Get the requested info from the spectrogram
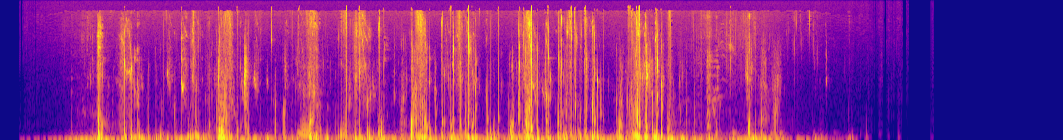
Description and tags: Drinking Beer
Produced from the drinking of beer.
